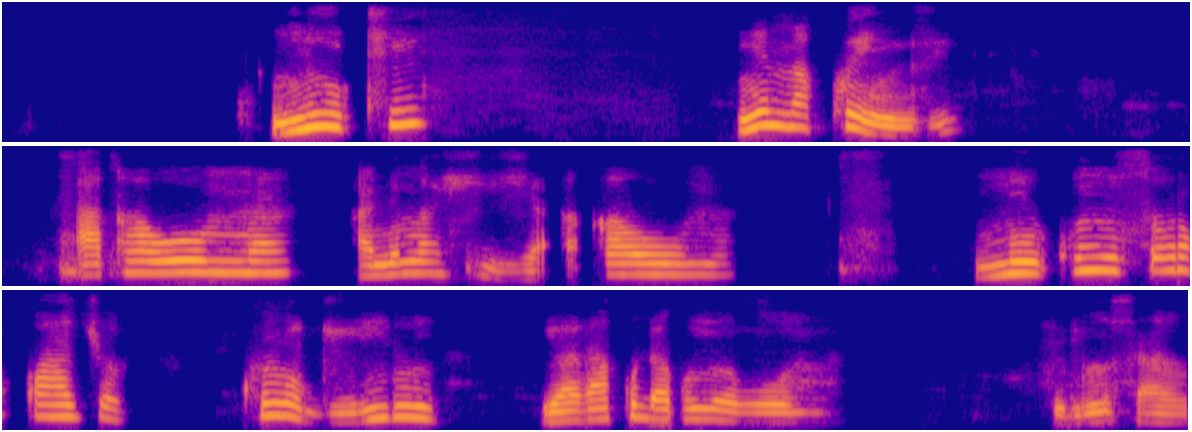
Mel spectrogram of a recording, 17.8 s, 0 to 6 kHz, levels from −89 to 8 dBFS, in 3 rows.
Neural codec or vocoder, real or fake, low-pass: codec, 44.1 kHz, 2.6 kbps, DAC; fake; 5.4 kHz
